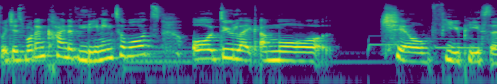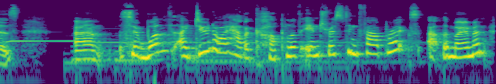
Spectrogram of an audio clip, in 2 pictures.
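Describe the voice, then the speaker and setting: Chatty wheezy woman, lively high voice. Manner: chatty, rambling, laughs often. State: wheezy, voice strained. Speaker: crafting livestreamer. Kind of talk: casual chat to live chat. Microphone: headset.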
